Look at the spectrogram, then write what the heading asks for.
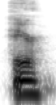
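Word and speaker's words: Haer: him by the name of Norman hair we pronounce this h a e r r hair okay that's what I thought hair Norman hair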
